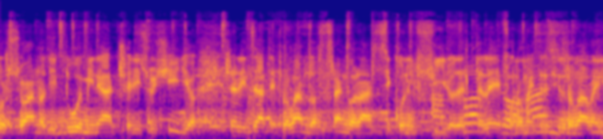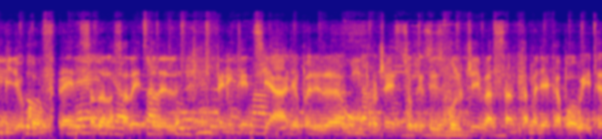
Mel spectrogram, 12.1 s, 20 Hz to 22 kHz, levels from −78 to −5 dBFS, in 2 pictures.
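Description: At about 6.55 s there's a burst of packet loss: roughly 57 ms gets filled by stretching and fading the last sound, then the audio skips ahead, about 60 ms gone.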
